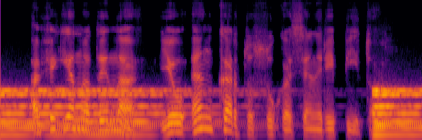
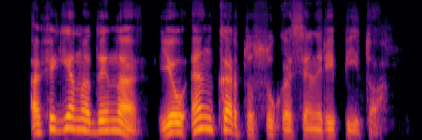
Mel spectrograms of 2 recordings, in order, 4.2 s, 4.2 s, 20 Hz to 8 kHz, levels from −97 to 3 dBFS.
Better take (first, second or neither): second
